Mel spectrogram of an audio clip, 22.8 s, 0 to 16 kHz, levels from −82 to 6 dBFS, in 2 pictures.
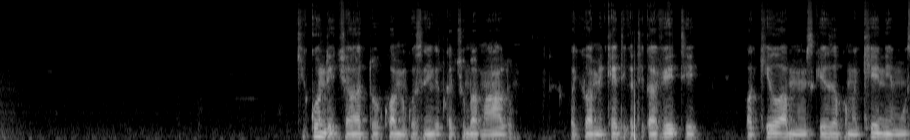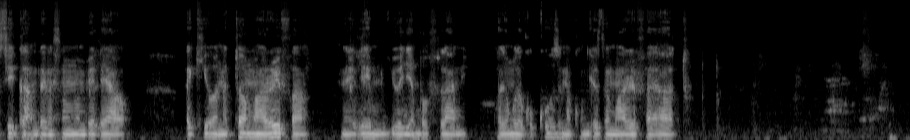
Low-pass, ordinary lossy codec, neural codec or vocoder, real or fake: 14.4 kHz; Opus, 16 kbps; none; real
